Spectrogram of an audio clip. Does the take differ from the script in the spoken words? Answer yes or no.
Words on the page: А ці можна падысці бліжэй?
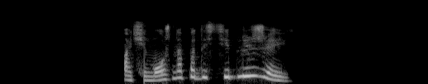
no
